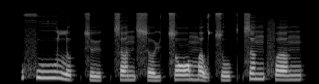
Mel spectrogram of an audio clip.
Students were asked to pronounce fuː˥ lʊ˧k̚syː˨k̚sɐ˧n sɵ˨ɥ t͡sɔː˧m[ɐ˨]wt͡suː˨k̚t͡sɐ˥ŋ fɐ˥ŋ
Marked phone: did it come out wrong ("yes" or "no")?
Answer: yes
